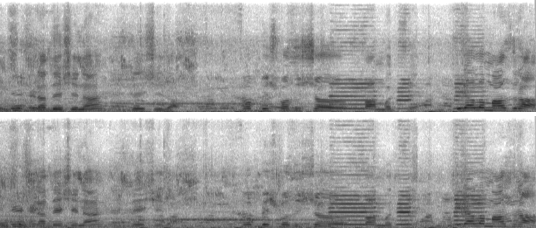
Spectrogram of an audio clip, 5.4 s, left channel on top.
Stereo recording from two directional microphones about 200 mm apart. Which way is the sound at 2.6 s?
20° left (ahead or behind).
